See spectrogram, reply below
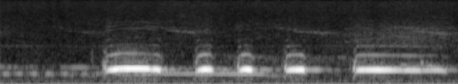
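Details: Perkutut Bangkok, a zebra dove, singing: a long opening coo, three short clipped coos in quick succession, then a final drawn-out note, over a faint continuous tone.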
